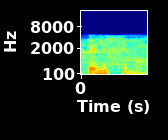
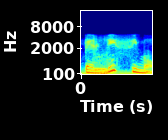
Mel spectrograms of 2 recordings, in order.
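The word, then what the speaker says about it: বেলিসিমো: উচ্চারণ দারুণ পুরো পারফরমেন্সটাই বেলিমো থ্যাংক ইউ স্যার কিন্তু স্যার উচ্চারণটা হয়নি বলেন বেলিসিম কে আমাকে উচ্চারণ শেখাও তুমি জানো আমি কতদিন ধরে গান গাইছি শব্দটা ঠিকমতো উচ্চারণ করেন বেলসিম বেলিসিম রিচ ইন্টারন্যাশনাল কোয়ালিটি আইসক্রিম।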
